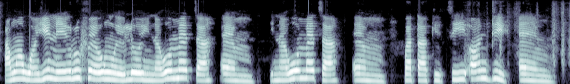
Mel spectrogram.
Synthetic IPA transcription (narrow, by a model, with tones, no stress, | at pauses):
a˨w̃ɔ̃˧˨wɔ̃˨ji˨˦nĩ˧˦ɾu˦fɛ˦o˧hũ˧e˨lo˧i˨nã˨wo˨˦mɛ˦ta˧˦ɛ˦˨m˨ | i˨nã˨wo˨˦mɛ˦ta˨˦ | ɛ˦˨m̩˨ | k͡pa˨ta˨ki˨ti˨˦ɔ˦n̩˦di˦˨ɛ˦˨m̩˨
